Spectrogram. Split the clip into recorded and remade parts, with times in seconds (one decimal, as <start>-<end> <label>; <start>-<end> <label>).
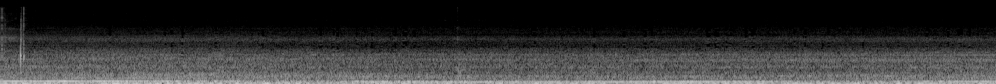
0.0-1.0 remade; 1.0-2.0 recorded; 2.0-4.2 remade; 4.2-10.0 recorded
